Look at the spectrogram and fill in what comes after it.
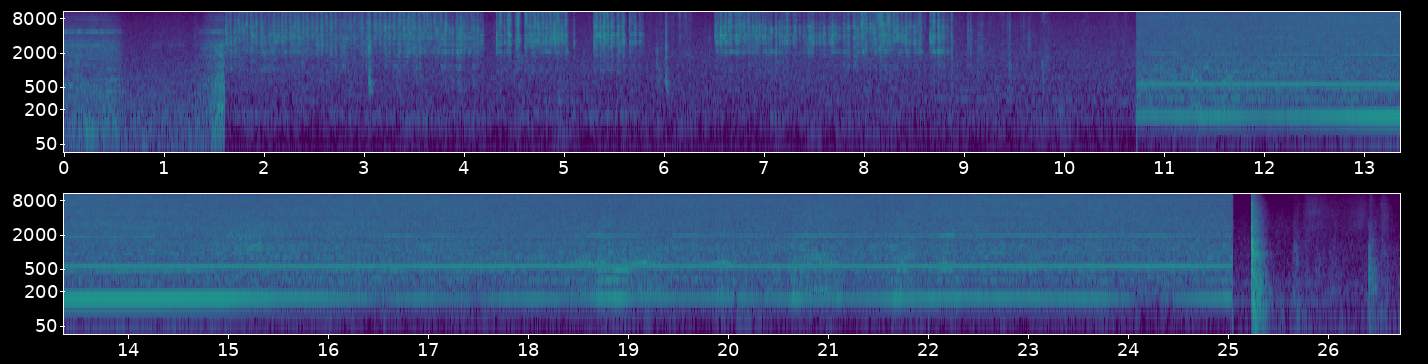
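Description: Random orbital sander with a dust-extraction hose running steadily on a beech workbench top, a constant hum that starts about ten seconds in and cuts off abruptly near the end. Before it starts there are several seconds of intermittent scraping strokes.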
